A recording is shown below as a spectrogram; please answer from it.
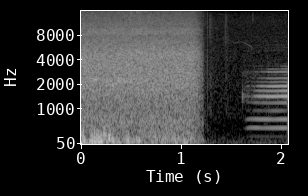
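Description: Wind buffeting the microphone outdoors, cut off suddenly just over a second in. After a brief silence a bugle starts a long held note, the opening of a bugle call.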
